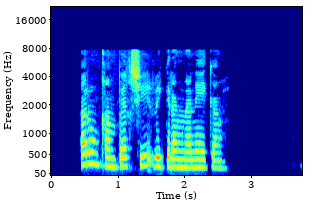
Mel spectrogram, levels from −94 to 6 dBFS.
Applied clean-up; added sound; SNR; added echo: none; none; none; none.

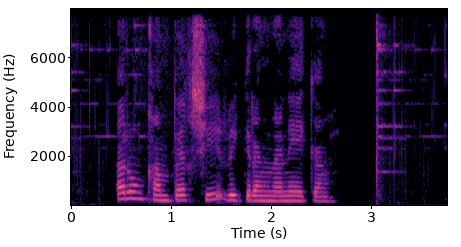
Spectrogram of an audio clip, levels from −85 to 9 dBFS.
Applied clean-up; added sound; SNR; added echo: none; Shatter; 20 dB; none.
